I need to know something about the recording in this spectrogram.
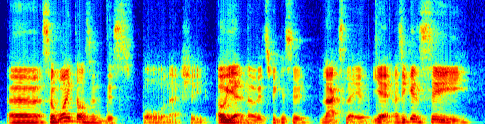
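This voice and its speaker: Coding live for his viewers, a young Frenchman with a light accent thinks aloud and chats casually. His mid-range voice is a bit bright, with lively intonation and a measured pace.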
